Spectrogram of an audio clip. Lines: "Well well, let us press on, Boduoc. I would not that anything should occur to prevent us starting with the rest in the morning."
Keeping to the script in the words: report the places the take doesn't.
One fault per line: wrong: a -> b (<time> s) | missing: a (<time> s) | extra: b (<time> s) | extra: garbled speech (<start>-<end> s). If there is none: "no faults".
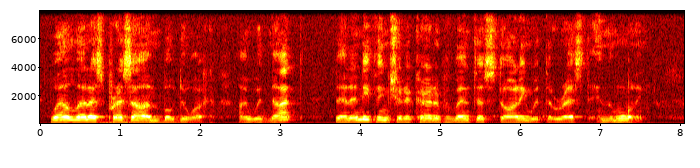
missing: well (0.4 s)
